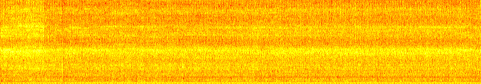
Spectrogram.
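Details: Spider sports car while driving: a constant low droning growl from the driveline. The owner suspects a worn bearing inside the transmission rather than a CV joint, not confirmed.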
